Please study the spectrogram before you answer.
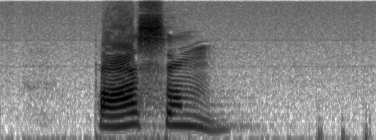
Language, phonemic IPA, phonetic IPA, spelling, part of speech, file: Tamil, /pɑːtʃɐm/, [päːsɐm], பாசம், noun, Ta-பாசம்.ogg
- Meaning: 1. affection, love, attachment 2. noose, cord, tie 3. noose, cord, tie: the ones carried by Shiva, Brahma, Yama and Varuna 4. bond, attachment, fetter 5. moss, duckweed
